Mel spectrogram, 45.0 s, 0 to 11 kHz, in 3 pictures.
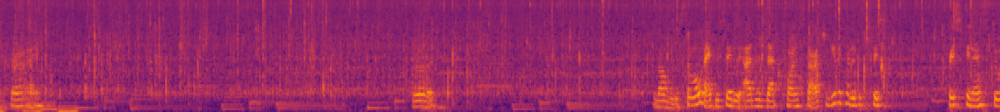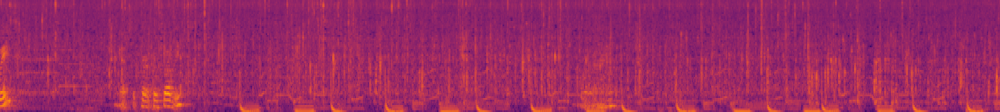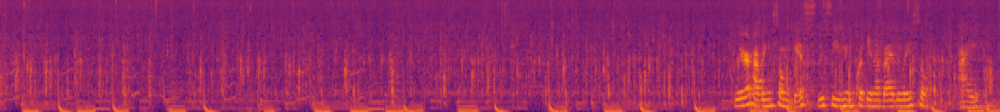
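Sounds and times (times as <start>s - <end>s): background music with bass line: 0.0s - 2.4s, 5.2s - 45.0s
chicken sizzling in hot oil: 0.0s - 45.0s.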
